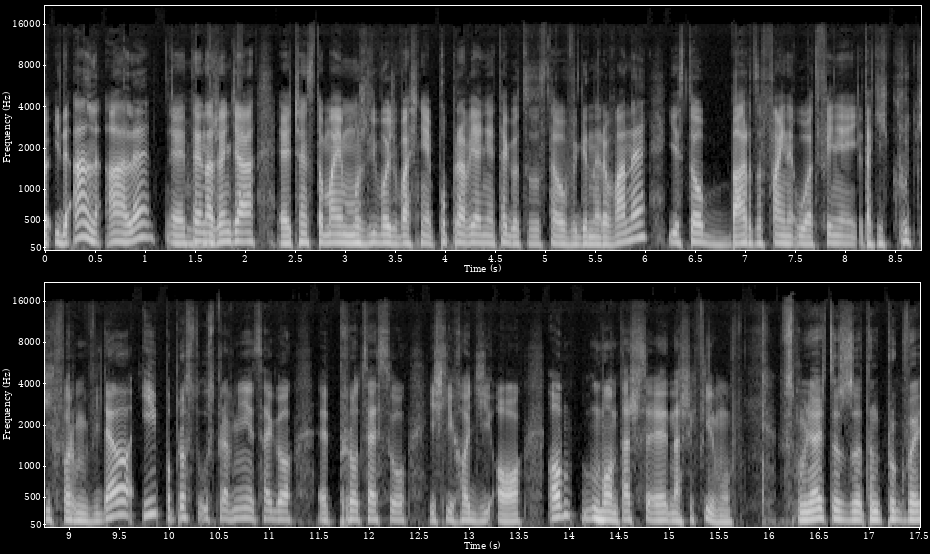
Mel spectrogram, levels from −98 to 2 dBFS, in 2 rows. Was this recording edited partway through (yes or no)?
yes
